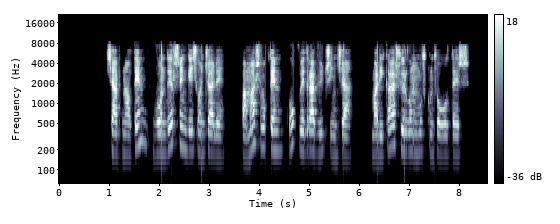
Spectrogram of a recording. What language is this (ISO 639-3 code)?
chm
